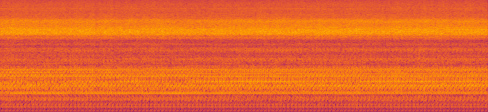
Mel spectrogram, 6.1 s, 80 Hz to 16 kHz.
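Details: 7410 diesel tractor at its first start after an in-frame engine rebuild, with the injector pump bled to the tips: steady, even diesel idle with a smooth clatter and no knocks or misses, and it runs healthy.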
